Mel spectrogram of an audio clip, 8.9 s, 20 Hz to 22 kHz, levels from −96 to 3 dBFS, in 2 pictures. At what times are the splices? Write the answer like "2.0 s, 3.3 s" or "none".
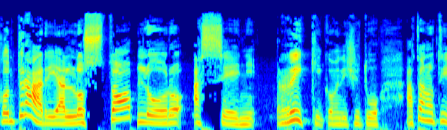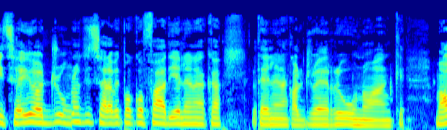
1.4 s, 4.2 s, 5.2 s, 5.7 s, 7.0 s, 7.4 s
